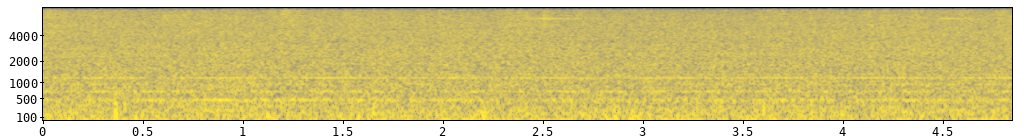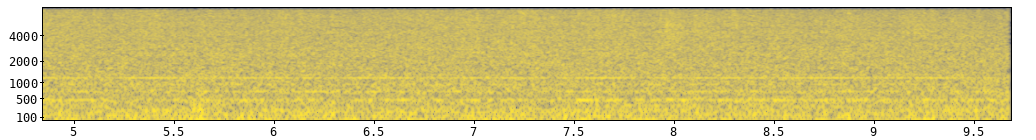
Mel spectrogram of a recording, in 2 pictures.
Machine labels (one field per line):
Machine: fan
